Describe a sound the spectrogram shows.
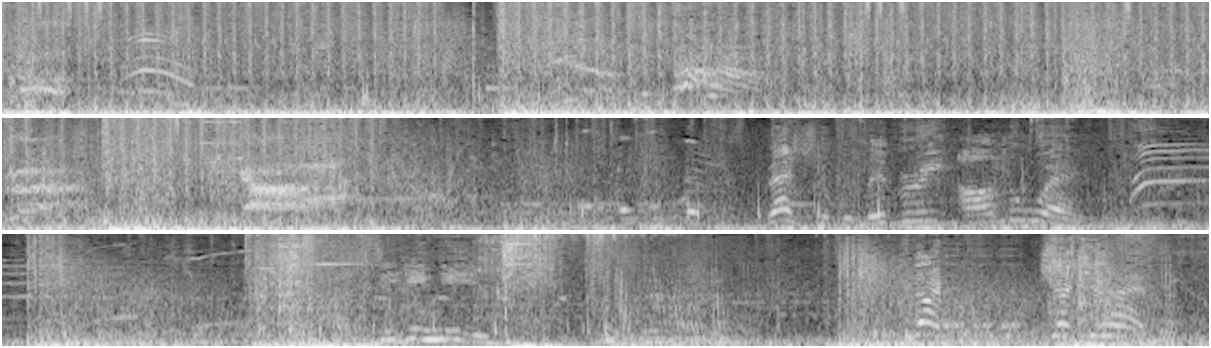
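A game weapon fires bursts of shots.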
